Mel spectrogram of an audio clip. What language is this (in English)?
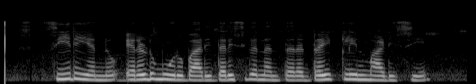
Kannada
